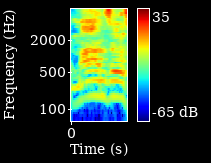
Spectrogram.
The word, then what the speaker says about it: Manzo: my Italian friend Victor Manzo because we said the pre-show well how do we say your name is it Manzo Manzo he says if you're Italian you say it monzo so if I say my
